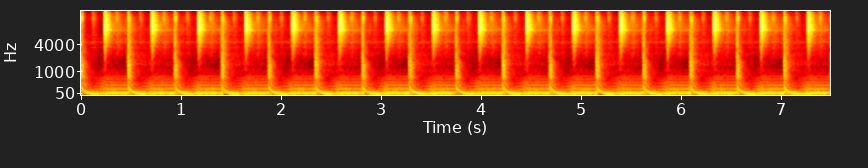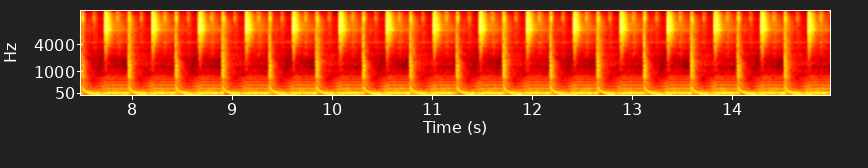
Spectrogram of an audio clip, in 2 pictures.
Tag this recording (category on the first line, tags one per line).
Instrument samples > Percussion
128bpm
audacity
bass
flstudio
kick
loop
sample
techno
tops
